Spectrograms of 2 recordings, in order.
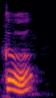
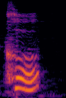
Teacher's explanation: In Hindi, when you say ka, there is no forceful expulsion of air. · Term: unaspirated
